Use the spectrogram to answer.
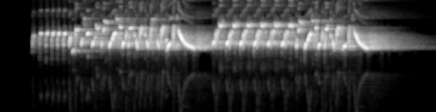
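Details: A European goldfinch sings two long twittering phrases. Each opens with rapid repeated ticks, turns into a lively mix of liquid trills, and ends with a falling whistle. The recording is otherwise clean.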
